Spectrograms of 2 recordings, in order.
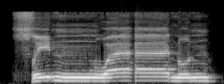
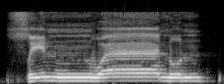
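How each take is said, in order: First: The n before the w is pronounced clearly. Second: The n before the w is pronounced clearly.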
